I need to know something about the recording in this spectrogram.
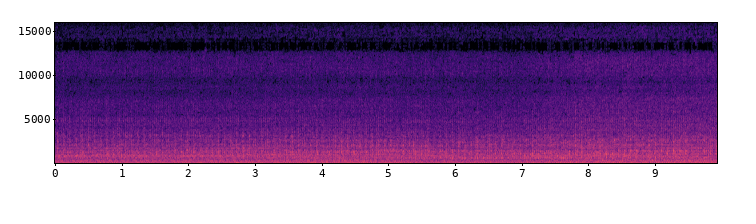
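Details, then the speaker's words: Peterbilt with freshly rebuilt Cat 3406C diesel, new head, injectors, lines, internals and gearbox: even, steady idle with regular beat, no knock or miss; smooth and healthy. "she looks beautiful [Applause] it sounds healthy really smooth"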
